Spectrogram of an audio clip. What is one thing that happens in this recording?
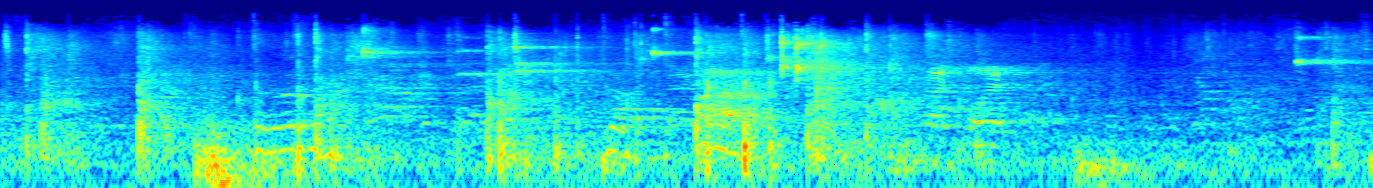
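Tennis balls are struck with rackets in a large echoing hall.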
